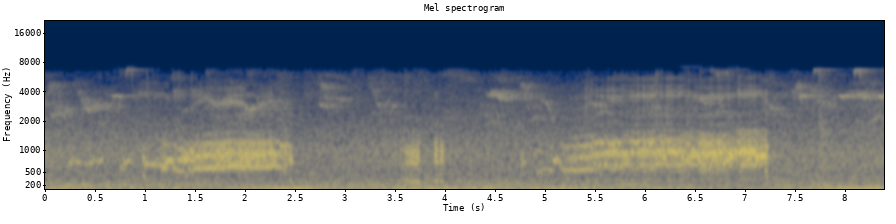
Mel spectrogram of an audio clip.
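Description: Chickens calling: two long, drawn-out calls of about two seconds each, the first about a second in and the second about five seconds in, over a steady low hum.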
